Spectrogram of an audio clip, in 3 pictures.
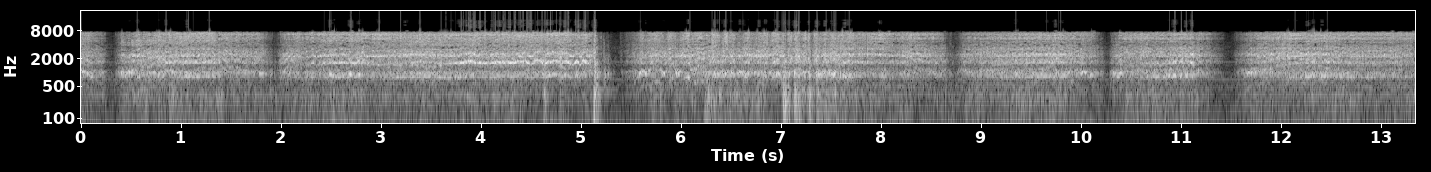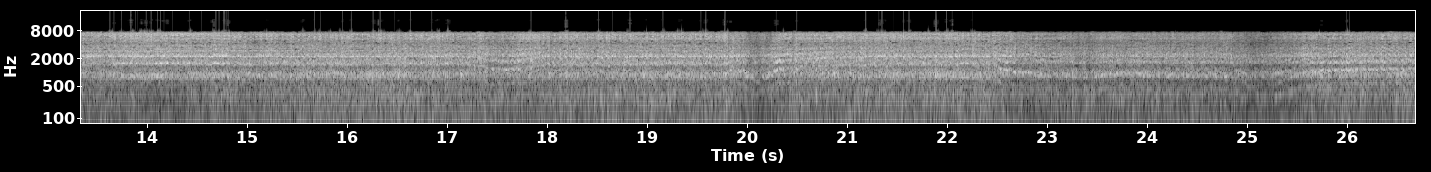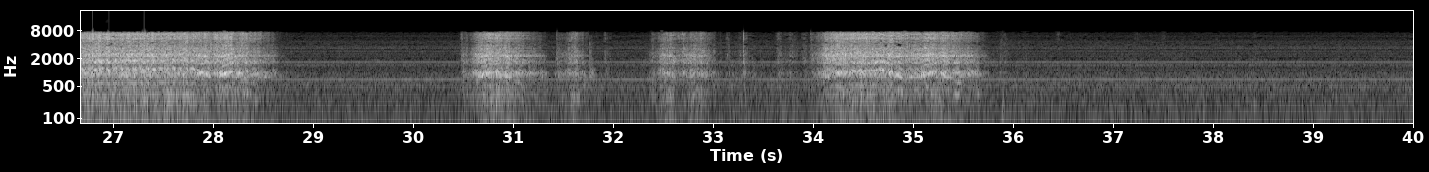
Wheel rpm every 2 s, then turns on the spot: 110, 150, 160, 170, 140, 110, 180, 200, 190, 180, 170, 150, 90, 150, 40, 20, 10, 70, 0, 0.
none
